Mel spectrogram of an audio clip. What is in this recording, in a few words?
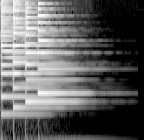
Db Minor B; arpeggiated; Dbm/B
